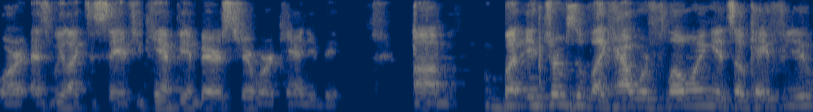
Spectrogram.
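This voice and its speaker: A man speaks very fast in a fairly high voice, his intonation lively. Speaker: rabbi teaching a Torah class. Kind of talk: lecture.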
